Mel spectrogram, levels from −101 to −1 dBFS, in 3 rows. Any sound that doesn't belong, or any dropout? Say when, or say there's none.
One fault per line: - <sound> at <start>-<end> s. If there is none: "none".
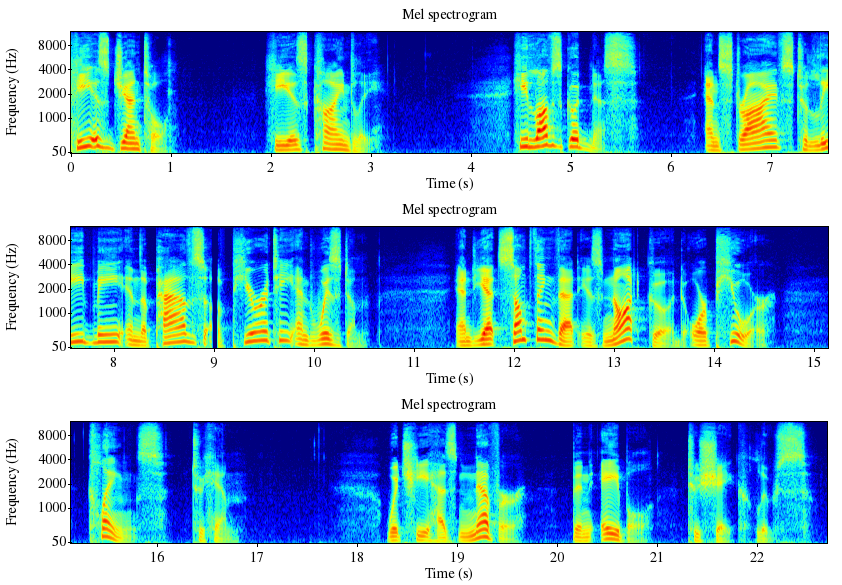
- dropout at 9.0-9.0 s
